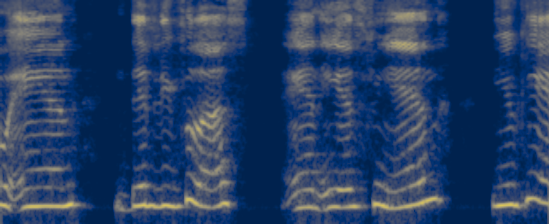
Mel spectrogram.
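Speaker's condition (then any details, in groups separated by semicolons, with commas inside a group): Cerebral palsy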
